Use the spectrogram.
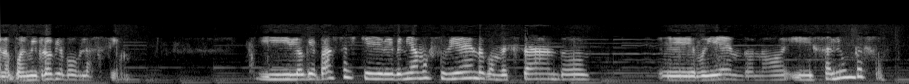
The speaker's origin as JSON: {"language": "Spanish", "town": "Viña del Mar", "region": "Valparaíso", "country": "Chile", "said": "Y soy de Viña del Mar."}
